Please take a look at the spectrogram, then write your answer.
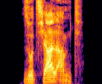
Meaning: welfare agency; benefits office
- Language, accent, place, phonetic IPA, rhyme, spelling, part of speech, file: German, Germany, Berlin, [zoˈt͡si̯aːlˌʔamt], -aːlʔamt, Sozialamt, noun, De-Sozialamt.ogg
